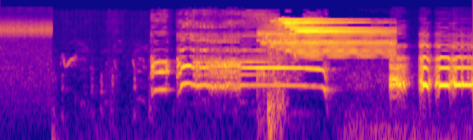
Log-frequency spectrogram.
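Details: Roosters crowing nearby and around: after a quiet start with a faint chirp, a strong drawn-out crow rises to a long sustained note, overlapped by a second rooster's crow, then another short crow begins.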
